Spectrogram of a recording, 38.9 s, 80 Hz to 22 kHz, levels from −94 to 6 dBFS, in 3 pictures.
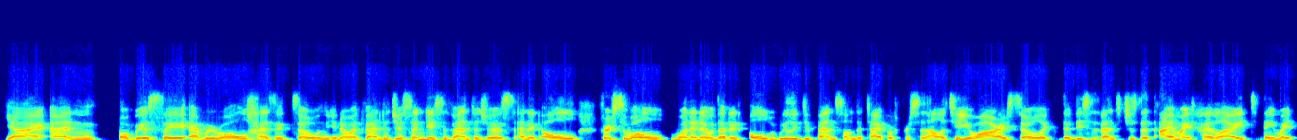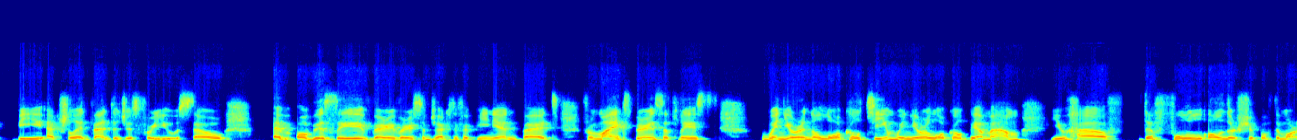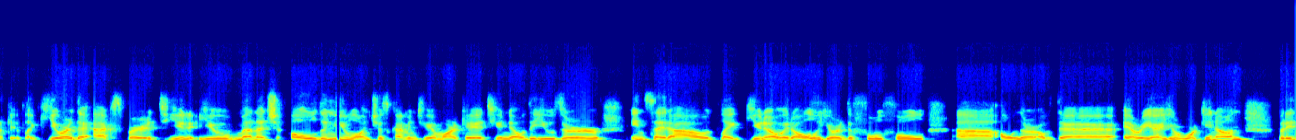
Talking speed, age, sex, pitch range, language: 185 wpm, 20-39, female, 180-210 Hz, English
